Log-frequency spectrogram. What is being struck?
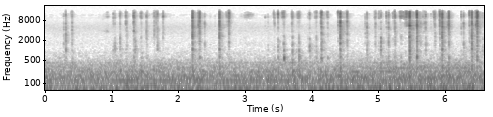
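Plastic laptop keyboard.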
